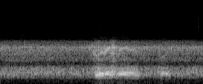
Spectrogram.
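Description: Icom IC-703 transceiver receiving a shortwave single-sideband voice signal: a steady band of receiver hiss, with a short stretch of the distant station's voice coming through about a second in.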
